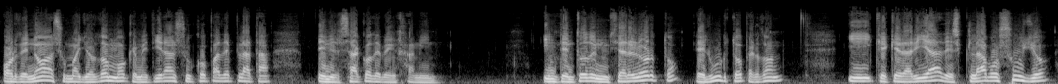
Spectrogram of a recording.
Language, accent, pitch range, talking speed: Spanish, Spanish, 115-155 Hz, 160 wpm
